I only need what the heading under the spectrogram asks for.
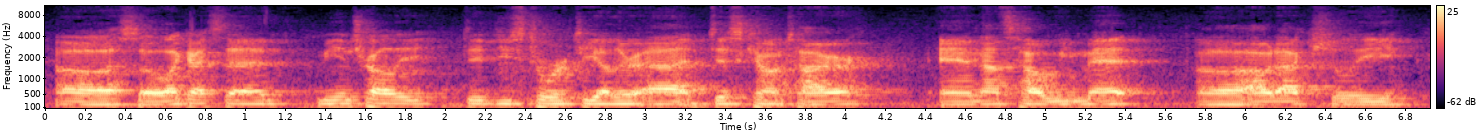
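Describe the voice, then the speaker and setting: With a deep voice, a twenty-year-old man hosts a laid-back Q&A chat for his channel indoors at home, rambling and using many fillers. The audio has slight background noise, an echoey room sound, and a distant, dull mic.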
